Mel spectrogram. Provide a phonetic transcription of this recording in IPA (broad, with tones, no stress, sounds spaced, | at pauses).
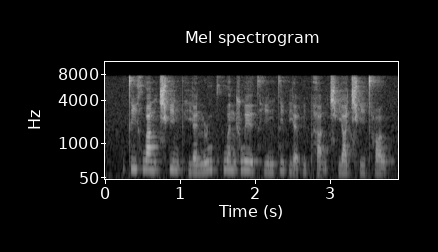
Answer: t̪ i˥˧ x w a˥˧ n t͡ɕʰ i˥˩ n pʰ j ɛ˧˥ n ɻ u˥˧ kʰ w ə˥˧ n ʂ w e˥˩ ɪ̯ t̪ʰ i˧˥ n t̪ i˧˥ p j ɛ̰˨˩ p i˦ pʰ a̰˨˩ n t͡ɕʰ j ä˧˥ t͡ɕʰ i˧˥ t̪ʰ ɑ˧ ʊ̯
